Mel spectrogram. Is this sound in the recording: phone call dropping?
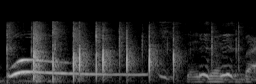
no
